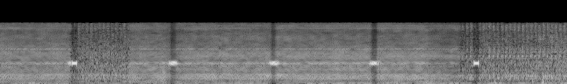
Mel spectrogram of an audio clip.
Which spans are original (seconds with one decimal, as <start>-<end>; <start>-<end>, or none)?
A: 0.7-1.3; 4.6-5.7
